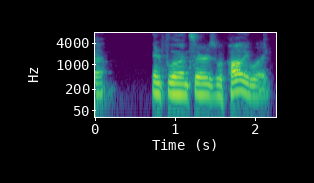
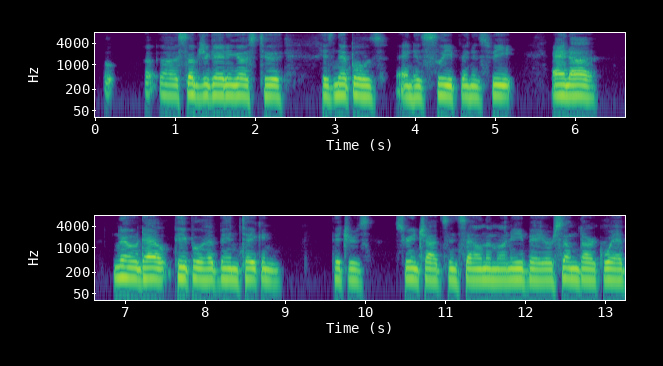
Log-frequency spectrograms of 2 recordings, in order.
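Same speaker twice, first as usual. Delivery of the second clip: put-on deadpan commentary voice; 2 semitones lower than usual. Imitating a commentator ranting about a long stream ending: Moist Critical impression.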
